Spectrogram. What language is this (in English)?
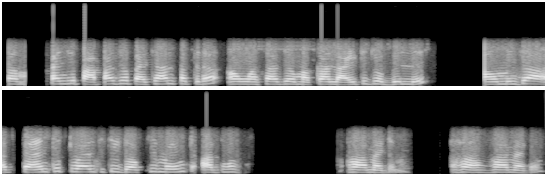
Sindhi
